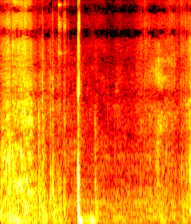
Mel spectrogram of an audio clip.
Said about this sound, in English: just unzip this little zipper you have on the side of your machine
